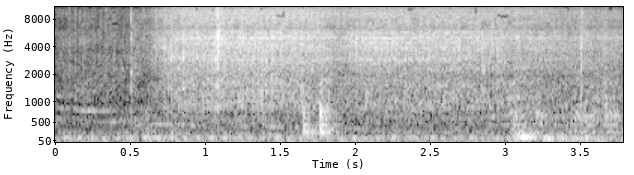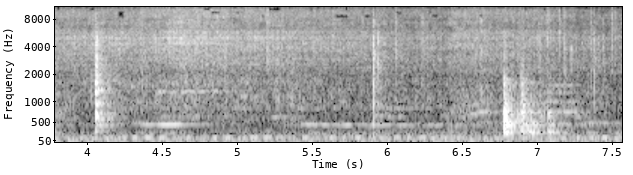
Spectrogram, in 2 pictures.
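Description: A burger patty sizzles steadily in a pan, a continuous frying crackle broken by a few sharp clicks and scrapes as it is moved or flipped, with no talking.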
